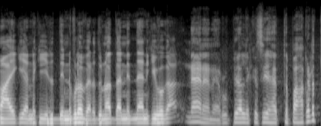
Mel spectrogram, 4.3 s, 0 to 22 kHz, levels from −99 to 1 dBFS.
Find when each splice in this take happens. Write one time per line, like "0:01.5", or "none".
none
